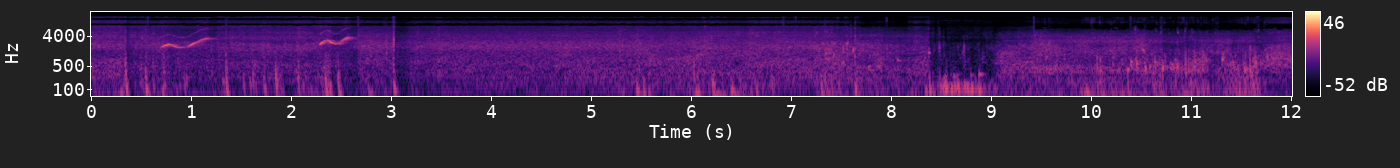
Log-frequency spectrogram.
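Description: Water pouring hard through a narrow cave passage, a loud steady rush close to the microphone, with knocks and splashes as people climb through it. Two short rising squeals sound about one and two and a half seconds in, and a little past the middle the sound turns briefly muffled with a low rumble.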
